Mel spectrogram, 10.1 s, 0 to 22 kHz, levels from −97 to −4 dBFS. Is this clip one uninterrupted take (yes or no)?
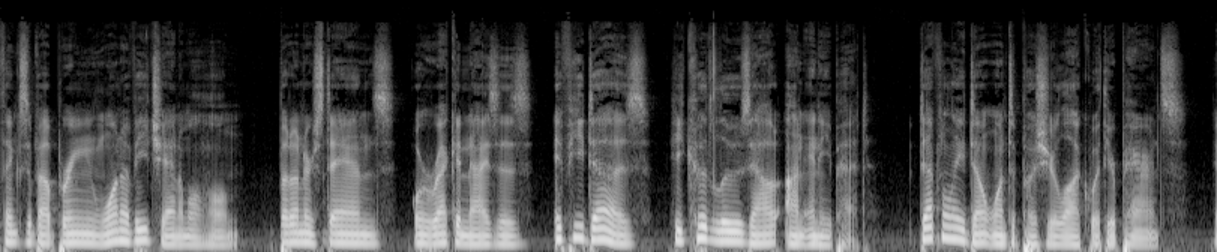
yes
